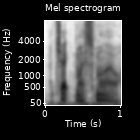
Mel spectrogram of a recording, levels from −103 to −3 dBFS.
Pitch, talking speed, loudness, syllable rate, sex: 115 Hz, 235 wpm, -18 LUFS, 6.9 syllables/s, male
